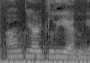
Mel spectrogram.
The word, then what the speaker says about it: Annbjørg Lien: Yeah, and you were playing last night with Annbjørg Lien, is that, have I pronounced that correctly? – Annbjørg Lien, yeah,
